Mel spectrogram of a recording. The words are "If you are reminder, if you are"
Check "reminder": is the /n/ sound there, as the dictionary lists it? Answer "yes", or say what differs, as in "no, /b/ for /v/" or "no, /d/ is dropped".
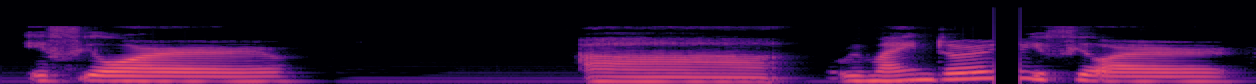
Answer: yes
